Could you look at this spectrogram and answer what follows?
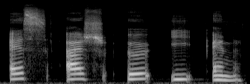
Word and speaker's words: Shein: Tu connais peut-être l'entreprise Chin. La prononciation est un peu différente selon les pays, mais ça s'écrit s h e i n.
